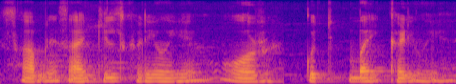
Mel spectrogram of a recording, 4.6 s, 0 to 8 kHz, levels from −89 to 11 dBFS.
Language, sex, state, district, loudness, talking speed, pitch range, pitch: Hindi, male, Bihar, Araria, -22 LUFS, 145 wpm, 115-125 Hz, 120 Hz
